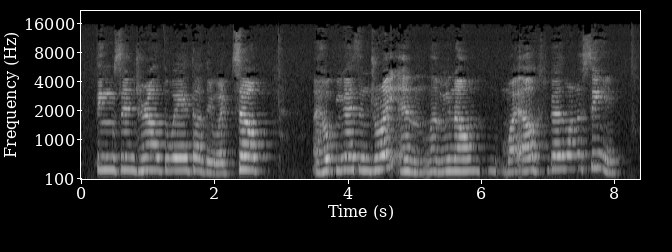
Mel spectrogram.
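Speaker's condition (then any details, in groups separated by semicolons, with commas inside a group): Cerebral palsy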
